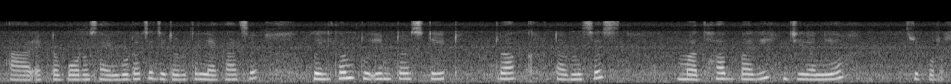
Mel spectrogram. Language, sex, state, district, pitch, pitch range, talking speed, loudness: Bengali, male, Tripura, West Tripura, 245 Hz, 230-260 Hz, 115 wpm, -17 LUFS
